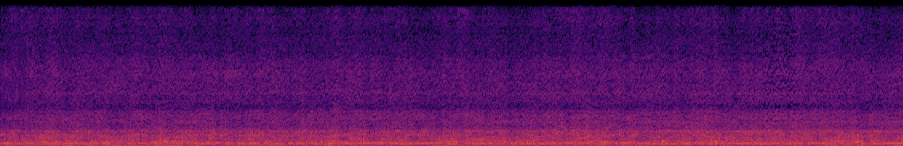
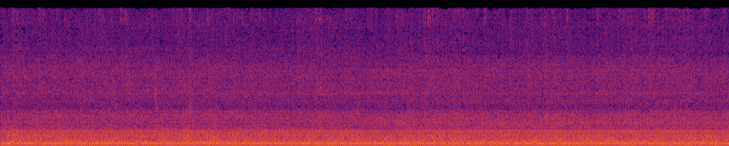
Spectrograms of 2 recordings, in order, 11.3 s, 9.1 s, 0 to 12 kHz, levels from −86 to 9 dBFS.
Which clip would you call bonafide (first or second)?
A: second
